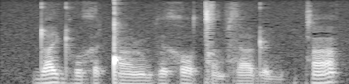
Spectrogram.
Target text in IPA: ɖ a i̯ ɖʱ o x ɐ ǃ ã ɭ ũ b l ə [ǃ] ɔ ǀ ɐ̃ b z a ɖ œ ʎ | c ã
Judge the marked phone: incorrect: x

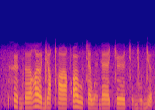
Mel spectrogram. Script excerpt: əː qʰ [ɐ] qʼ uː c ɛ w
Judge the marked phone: incorrect: ɐː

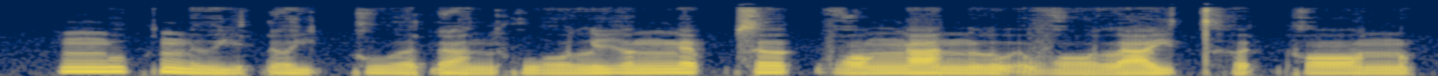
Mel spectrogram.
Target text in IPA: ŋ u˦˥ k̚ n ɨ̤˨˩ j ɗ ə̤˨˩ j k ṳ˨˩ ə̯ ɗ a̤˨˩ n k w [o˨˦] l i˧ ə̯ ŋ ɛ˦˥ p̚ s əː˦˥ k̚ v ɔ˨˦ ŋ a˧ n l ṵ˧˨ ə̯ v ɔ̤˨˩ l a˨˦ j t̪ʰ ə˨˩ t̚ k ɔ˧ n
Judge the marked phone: incorrect: o̤˨˩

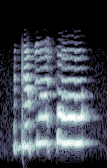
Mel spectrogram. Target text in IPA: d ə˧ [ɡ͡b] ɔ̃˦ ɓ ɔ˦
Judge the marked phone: incorrect: b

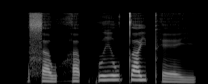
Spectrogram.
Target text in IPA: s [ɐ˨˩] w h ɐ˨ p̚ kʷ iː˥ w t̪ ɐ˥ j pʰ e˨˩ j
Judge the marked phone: correct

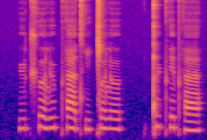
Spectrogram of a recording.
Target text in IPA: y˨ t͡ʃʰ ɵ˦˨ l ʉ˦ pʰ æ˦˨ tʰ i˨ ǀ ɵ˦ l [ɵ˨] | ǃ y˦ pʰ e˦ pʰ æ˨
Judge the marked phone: incorrect: ɵ˦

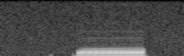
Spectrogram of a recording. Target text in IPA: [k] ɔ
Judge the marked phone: incorrect: p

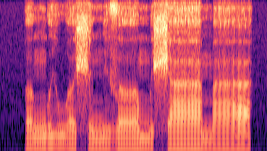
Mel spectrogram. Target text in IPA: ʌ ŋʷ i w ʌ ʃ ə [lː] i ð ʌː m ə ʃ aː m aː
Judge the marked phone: incorrect: n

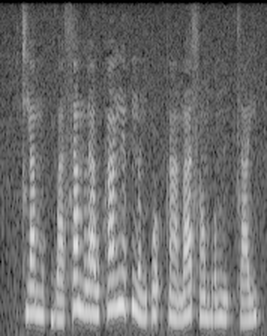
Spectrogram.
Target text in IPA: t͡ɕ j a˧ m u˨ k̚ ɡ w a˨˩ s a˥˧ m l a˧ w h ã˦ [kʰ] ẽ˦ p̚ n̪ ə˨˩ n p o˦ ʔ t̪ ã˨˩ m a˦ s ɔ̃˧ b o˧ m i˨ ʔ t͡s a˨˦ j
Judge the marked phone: incorrect: ŋ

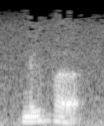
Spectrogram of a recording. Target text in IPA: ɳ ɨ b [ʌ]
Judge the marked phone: correct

